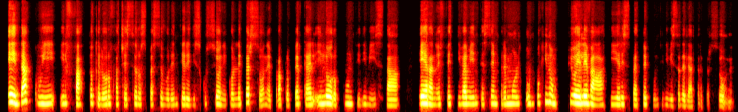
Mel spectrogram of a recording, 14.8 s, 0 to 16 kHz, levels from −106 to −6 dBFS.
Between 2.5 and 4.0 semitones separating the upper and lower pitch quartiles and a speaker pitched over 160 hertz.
Yes: average, 2.8 semitones; medium, 185 Hz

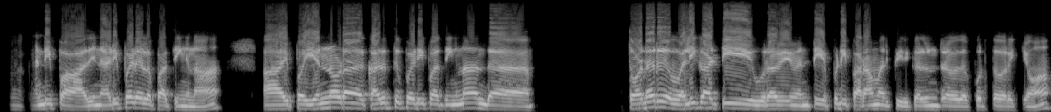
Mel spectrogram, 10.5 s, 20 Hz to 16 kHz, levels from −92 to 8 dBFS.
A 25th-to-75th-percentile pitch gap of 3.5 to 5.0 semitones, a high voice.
No: average, 4.4 semitones; low, 135 Hz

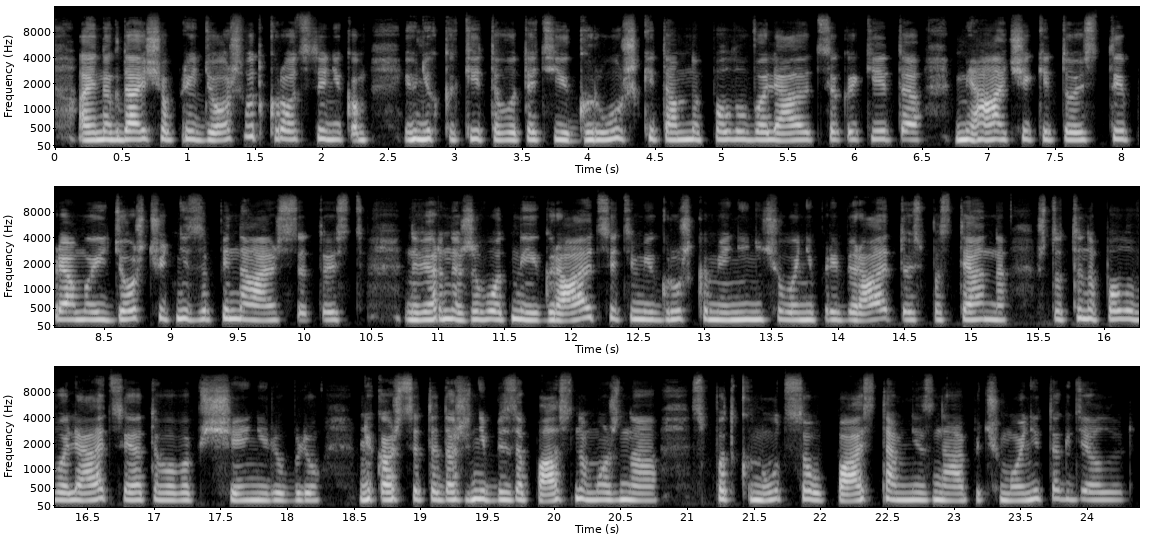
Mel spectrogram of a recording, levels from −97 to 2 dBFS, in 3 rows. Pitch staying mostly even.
Yes: narrow, 1.6 semitones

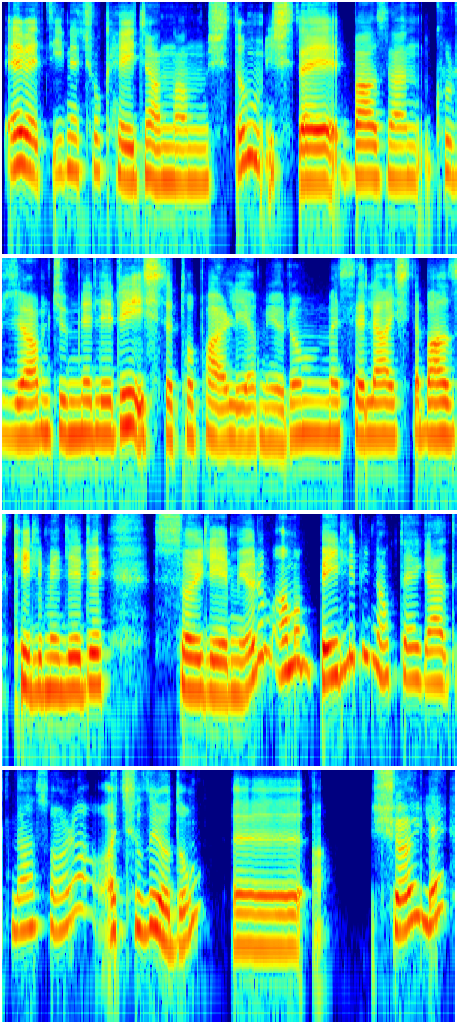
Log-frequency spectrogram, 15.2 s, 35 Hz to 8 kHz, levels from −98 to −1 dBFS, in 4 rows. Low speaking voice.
No: medium, 185 Hz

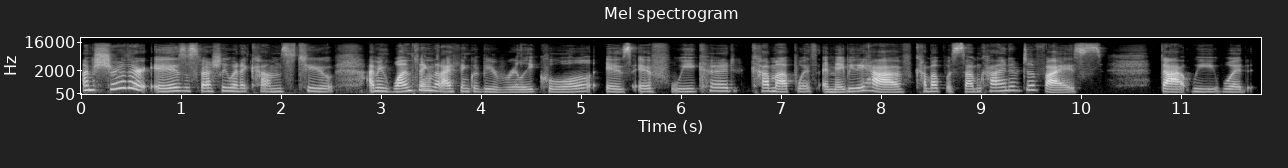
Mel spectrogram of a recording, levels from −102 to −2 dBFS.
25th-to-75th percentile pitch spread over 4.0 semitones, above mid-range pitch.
No: average, 3.7 semitones; high, 210 Hz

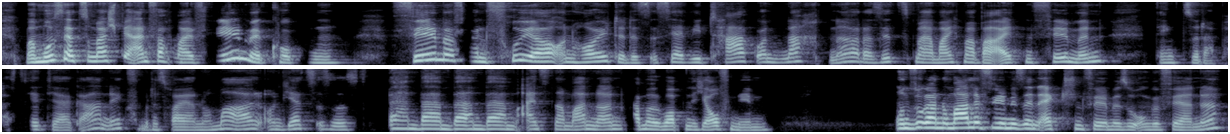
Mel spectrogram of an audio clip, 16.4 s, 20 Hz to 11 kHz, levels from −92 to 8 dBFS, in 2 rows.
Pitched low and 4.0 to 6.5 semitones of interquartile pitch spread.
No: high, 190 Hz; average, 4.5 semitones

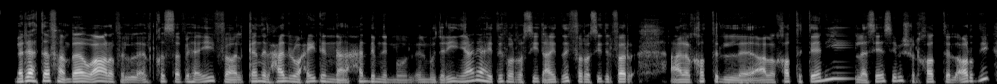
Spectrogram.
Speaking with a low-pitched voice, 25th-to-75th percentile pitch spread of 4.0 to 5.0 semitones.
Yes: low, 130 Hz; average, 4.5 semitones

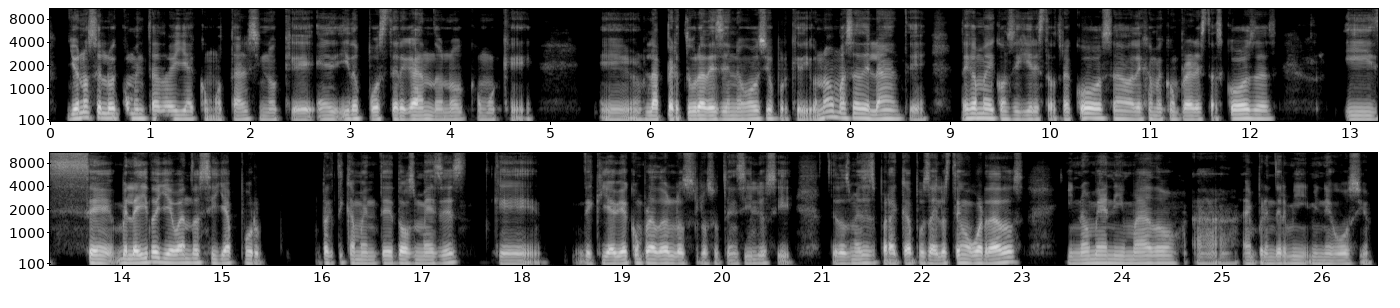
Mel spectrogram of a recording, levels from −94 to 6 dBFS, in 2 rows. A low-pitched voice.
Yes: low, 115 Hz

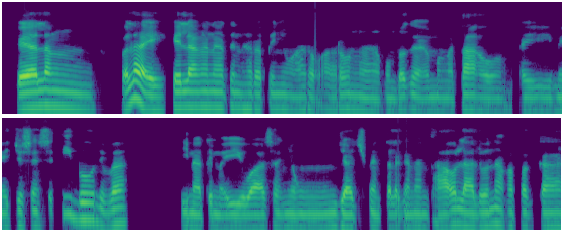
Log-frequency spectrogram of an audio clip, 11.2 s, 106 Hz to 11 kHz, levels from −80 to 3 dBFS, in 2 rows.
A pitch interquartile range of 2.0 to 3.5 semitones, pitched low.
Yes: average, 2.9 semitones; low, 115 Hz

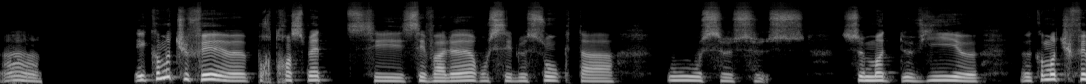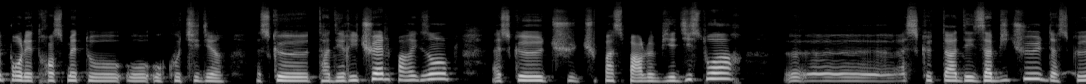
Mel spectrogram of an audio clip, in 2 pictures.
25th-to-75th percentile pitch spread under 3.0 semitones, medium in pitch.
No: average, 3.7 semitones; medium, 180 Hz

